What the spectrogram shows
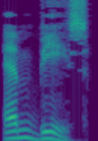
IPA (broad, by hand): mɑˈbɑs(s)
